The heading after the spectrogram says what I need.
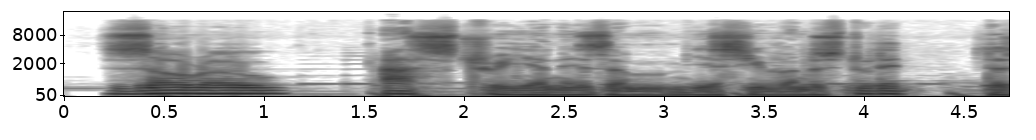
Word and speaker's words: Zoroastrianism: Let's learn how to pronounce this curious name. Zoroastrianism.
